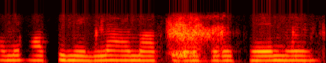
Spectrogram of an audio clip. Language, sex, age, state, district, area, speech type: Hindi, female, 30-45, Uttar Pradesh, Ayodhya, rural, conversation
